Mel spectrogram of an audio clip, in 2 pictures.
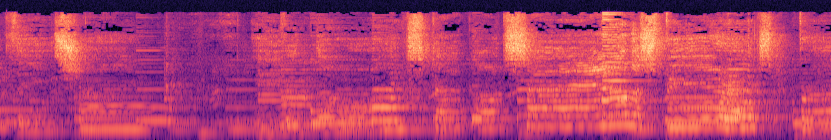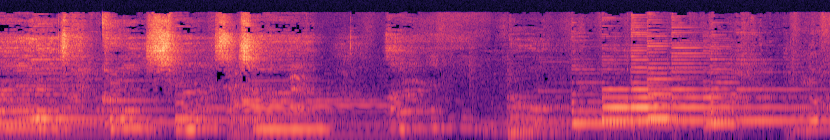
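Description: A man singing to his own strummed acoustic guitar, played live. In the middle the voice slides through long, bending notes, and near the end the guitar rings on more quietly.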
